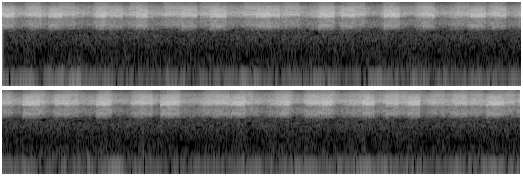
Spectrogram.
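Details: Shrill, rasping cicada song from a Greek pine forest in midsummer, a constant high buzz swelling and fading in quick regular beats, several per second, with no other sounds.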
